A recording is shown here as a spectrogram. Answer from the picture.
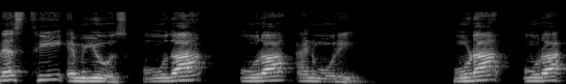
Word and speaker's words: muda: The word for the west in Japanese is called as muda or muda. Pronunciation is muda. So that is called as muda.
